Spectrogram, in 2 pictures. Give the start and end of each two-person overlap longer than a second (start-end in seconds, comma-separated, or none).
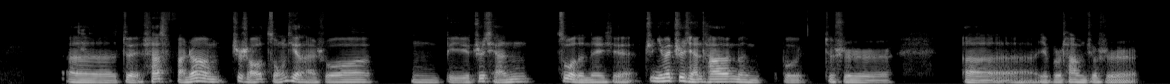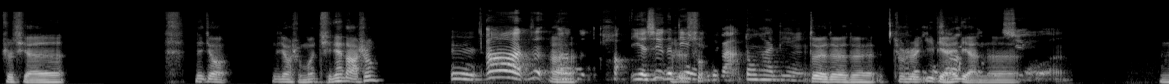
20.6-22.0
